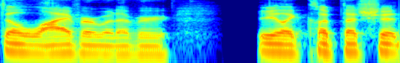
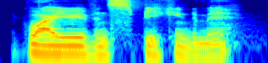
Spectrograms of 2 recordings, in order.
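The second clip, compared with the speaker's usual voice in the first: put-on disgusted tone, lower pitch; 4 semitones lower, 5 dB quieter than usual. Speaker acting out how they talk to other people, in a mock-disgusted tone. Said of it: "just kind of like disgusted tone".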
